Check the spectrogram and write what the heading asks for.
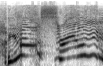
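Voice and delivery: sudden high double-take; surprised. Real, not acted. Streamer reacting to a viewer being Australian, high surprise. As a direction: pitch jumps way up in mock shock.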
